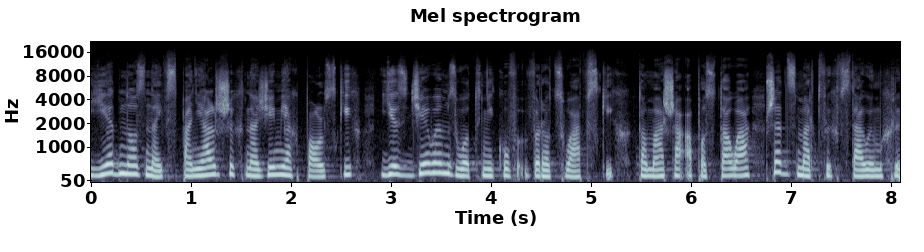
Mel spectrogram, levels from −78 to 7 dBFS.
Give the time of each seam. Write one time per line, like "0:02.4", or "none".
0:05.5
